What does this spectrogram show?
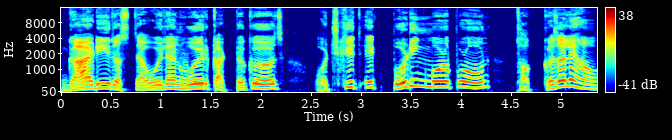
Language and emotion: Goan Konkani, surprised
